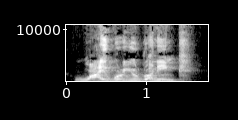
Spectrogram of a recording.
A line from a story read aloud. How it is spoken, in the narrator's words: he shouts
